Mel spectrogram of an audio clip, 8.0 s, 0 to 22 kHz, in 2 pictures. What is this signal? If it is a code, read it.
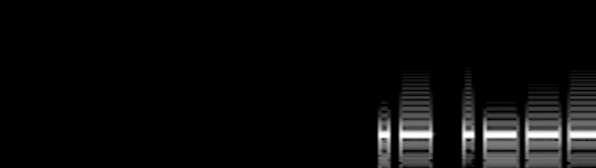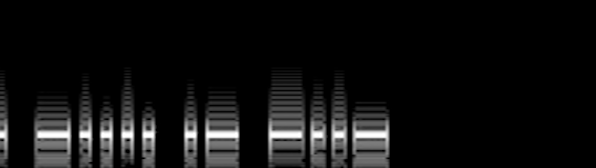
Morse code, heard as a keyed tone, about 17 wpm, 700 Hz. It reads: AJ6AX
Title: USA Call Signs - 5 Characters - Repeated 3x - 17wpm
